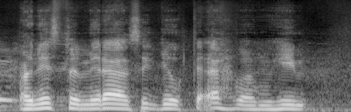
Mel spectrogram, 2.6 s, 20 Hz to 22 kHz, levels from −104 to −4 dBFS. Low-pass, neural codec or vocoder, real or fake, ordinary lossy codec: none; codec, 44.1 kHz, 3.4 kbps, Pupu-Codec; fake; none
